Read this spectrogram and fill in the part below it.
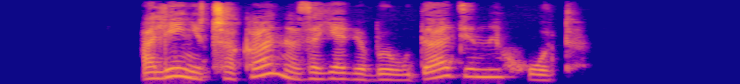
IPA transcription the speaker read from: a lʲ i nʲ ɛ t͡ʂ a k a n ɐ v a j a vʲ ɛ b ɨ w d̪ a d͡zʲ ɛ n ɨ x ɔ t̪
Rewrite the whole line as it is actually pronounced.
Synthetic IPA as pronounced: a lʲ ɛ nʲ ɛ t͡ʂ a k a n ɐ z a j a vʲ ɛ b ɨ w d̪ a d͡zʲ ɛ n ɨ x ɔ t̪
